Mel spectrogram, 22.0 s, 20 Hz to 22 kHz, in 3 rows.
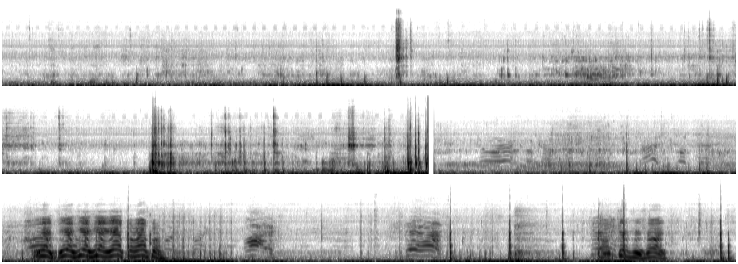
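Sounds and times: water sloshing and splashing: 0:00.0 - 0:15.0
low rumble: 0:00.0 - 0:21.9.

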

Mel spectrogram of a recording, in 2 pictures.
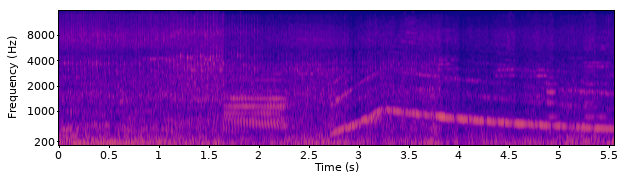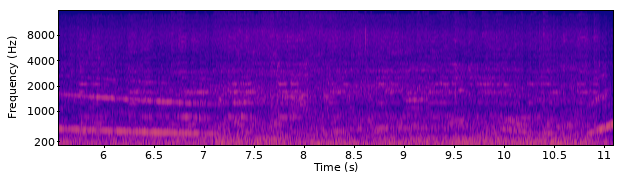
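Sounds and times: street traffic noise: 0:00.0 - 0:11.0
vehicle siren wail: 0:01.6 - 0:07.8, 0:10.8 - 0:11.0.

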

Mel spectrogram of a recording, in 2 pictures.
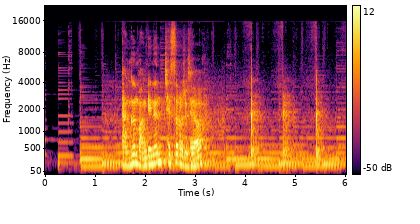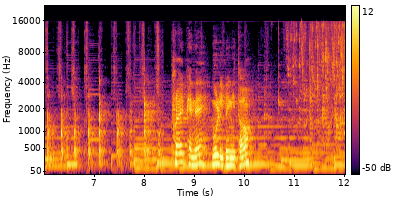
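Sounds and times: knife chopping on wooden board: 0:04.1 - 0:08.4.

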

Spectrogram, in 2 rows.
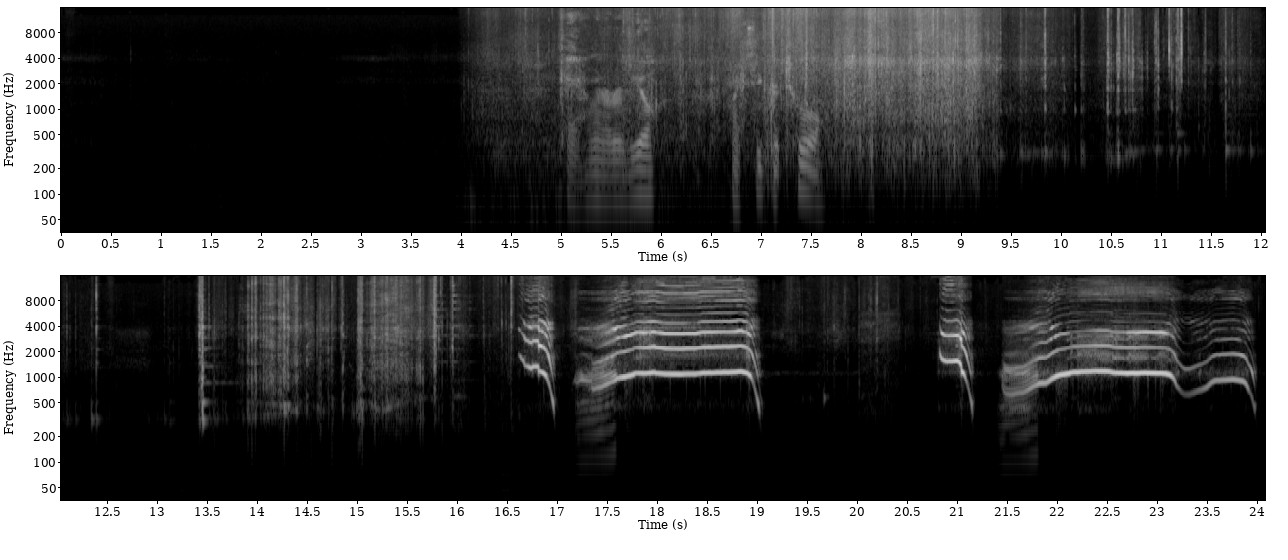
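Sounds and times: rustling backpack: 0:04.0 - 0:12.4
can being handled: 0:04.2 - 0:16.7, 0:19.2 - 0:20.5.

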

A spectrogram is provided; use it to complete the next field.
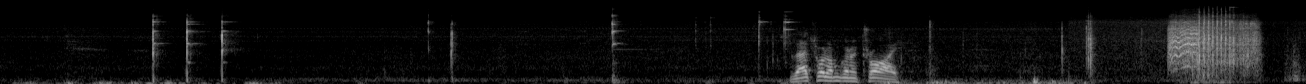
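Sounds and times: metal-on-metal clinks: 0:07.5 - 0:08.0.

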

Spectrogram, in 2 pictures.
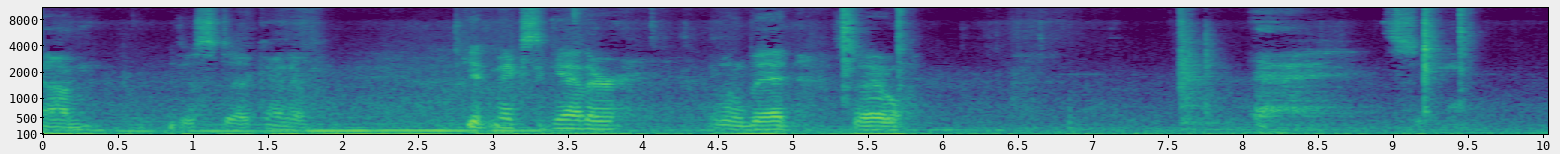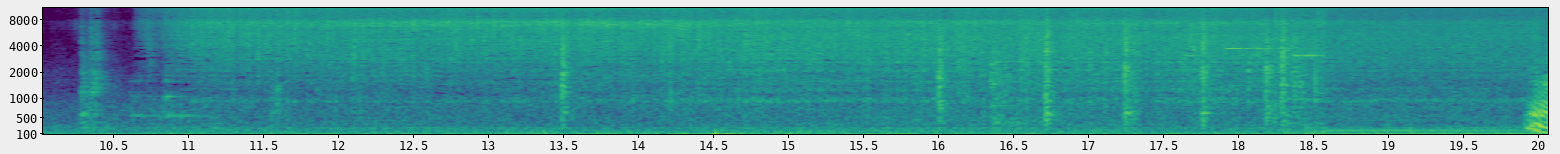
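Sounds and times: chicken sizzling in hot oil: 0:10.7 - 0:20.0.

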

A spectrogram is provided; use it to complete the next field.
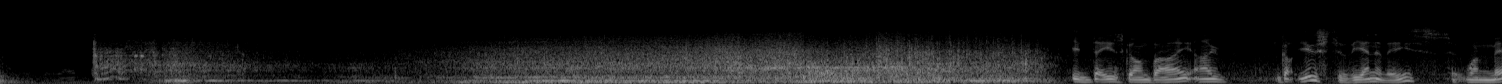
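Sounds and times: car engine driving: 0:00.9 - 0:10.7.

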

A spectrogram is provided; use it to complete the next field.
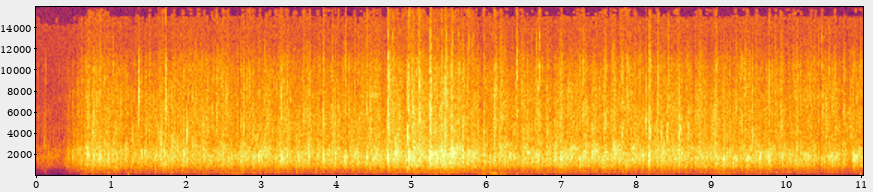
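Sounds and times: audience applauding: 0:00.6 - 0:11.0.

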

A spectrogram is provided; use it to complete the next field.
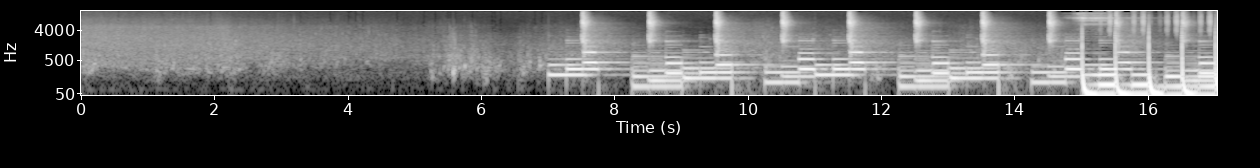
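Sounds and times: sea waves washing: 0:00.0 - 0:08.3, 0:09.3 - 0:14.9
plucked guitar music: 0:07.0 - 0:17.0.

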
